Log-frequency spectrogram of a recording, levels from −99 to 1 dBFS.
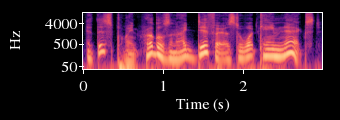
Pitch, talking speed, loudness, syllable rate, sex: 140 Hz, 240 wpm, -17 LUFS, 4.9 syllables/s, male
